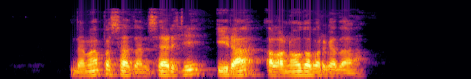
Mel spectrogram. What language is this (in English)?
Catalan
